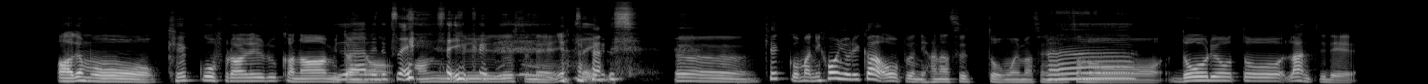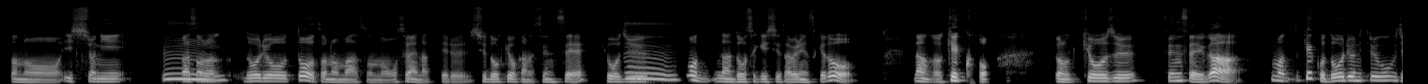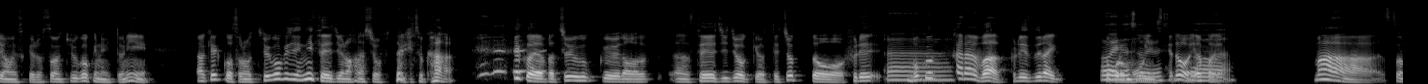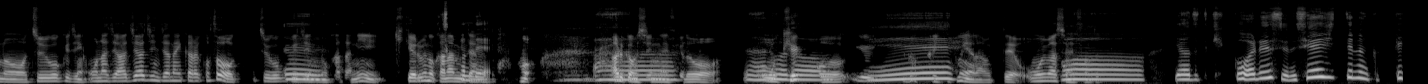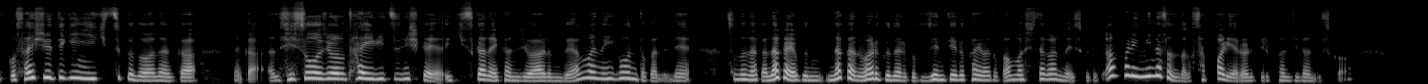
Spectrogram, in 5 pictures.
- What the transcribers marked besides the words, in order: chuckle; tapping; chuckle
- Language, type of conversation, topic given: Japanese, podcast, 誰でも気軽に始められる交流のきっかけは何ですか？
